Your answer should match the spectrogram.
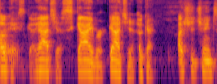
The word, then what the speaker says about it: Van Sciver: My name is pronounced Ethan Van Sciver, not Ethan Shiver or Ethan Scriver. I think I was saying Scriver. What is it again? Shiver? Skyver. Think Luke Skywalker.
